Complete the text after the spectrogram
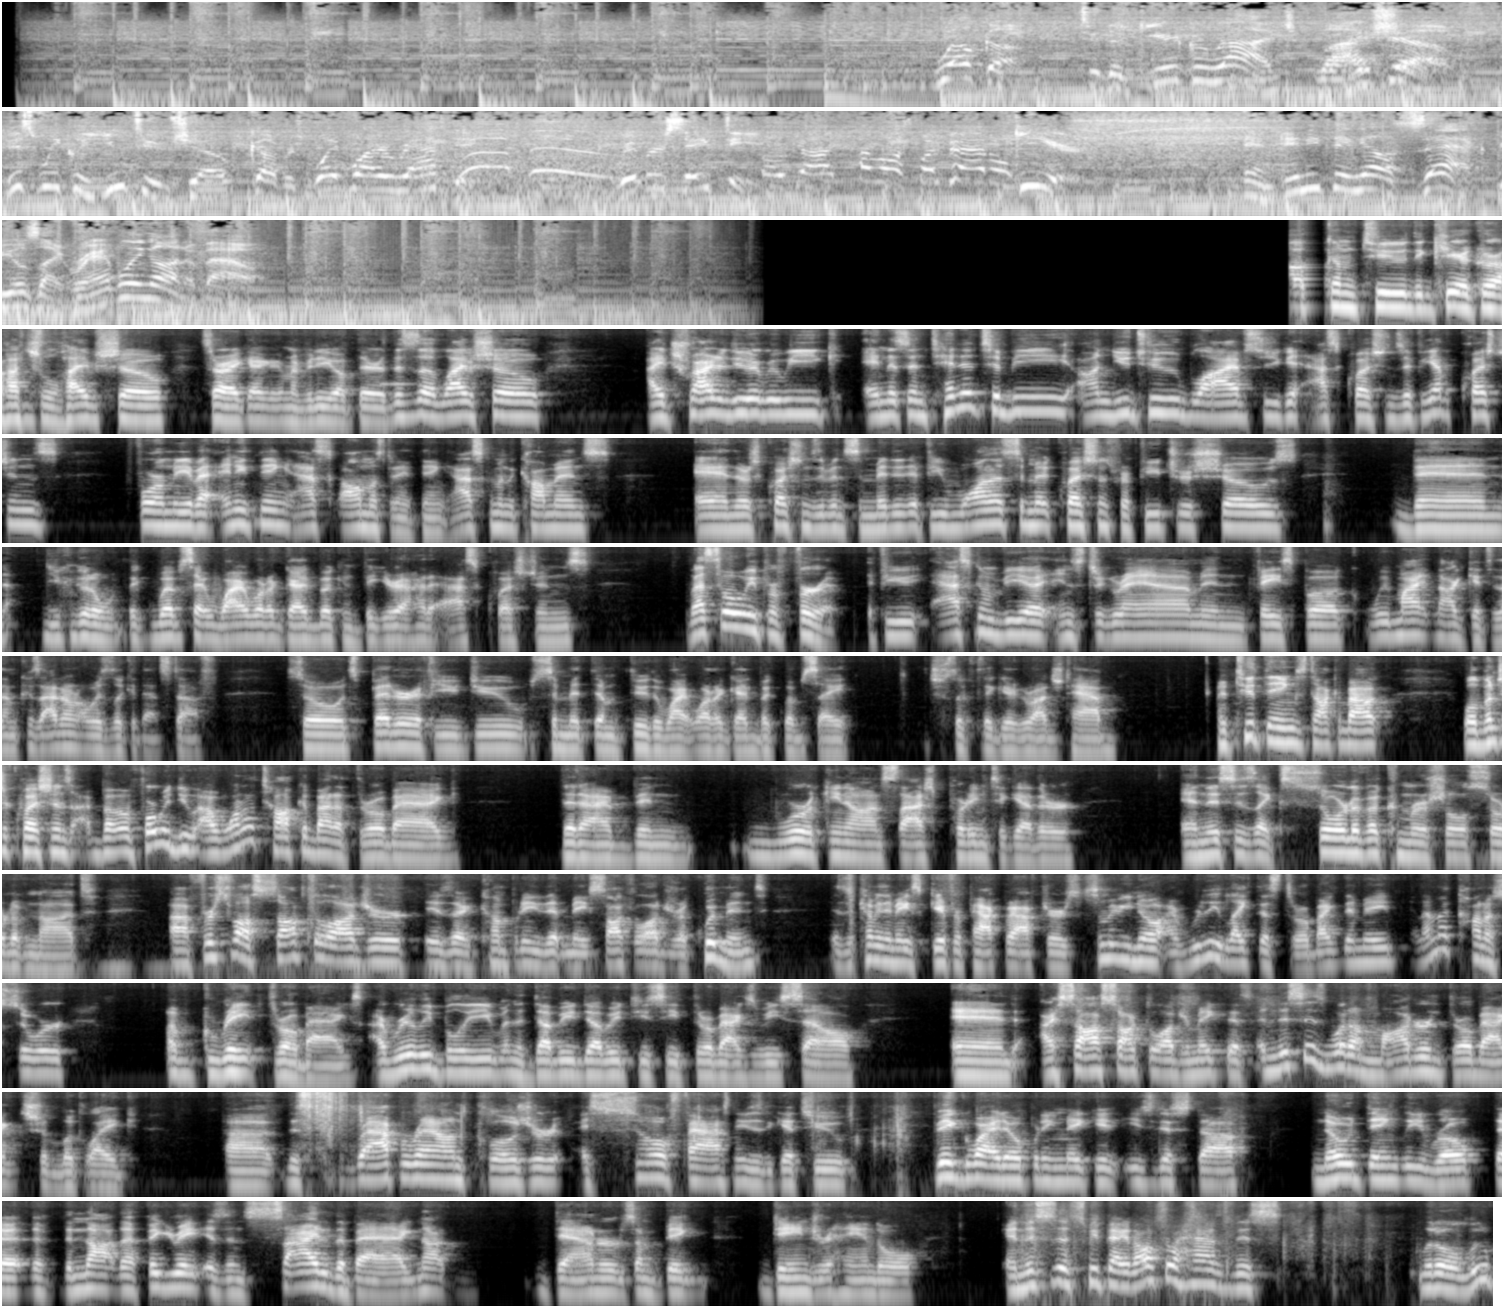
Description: This podcast is the audio version of the Gear Garage Live Show, where we answer submitted questions and talk all things whitewater.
